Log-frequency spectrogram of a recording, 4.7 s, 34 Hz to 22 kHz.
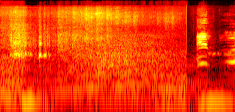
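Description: A 2021 Mazda CX-30 2.5 Turbo Premium Plus launches hard from a stop, its engine roaring loudly with tire noise as it accelerates; voices speak from inside the cabin, briefly at the start and again at the end.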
